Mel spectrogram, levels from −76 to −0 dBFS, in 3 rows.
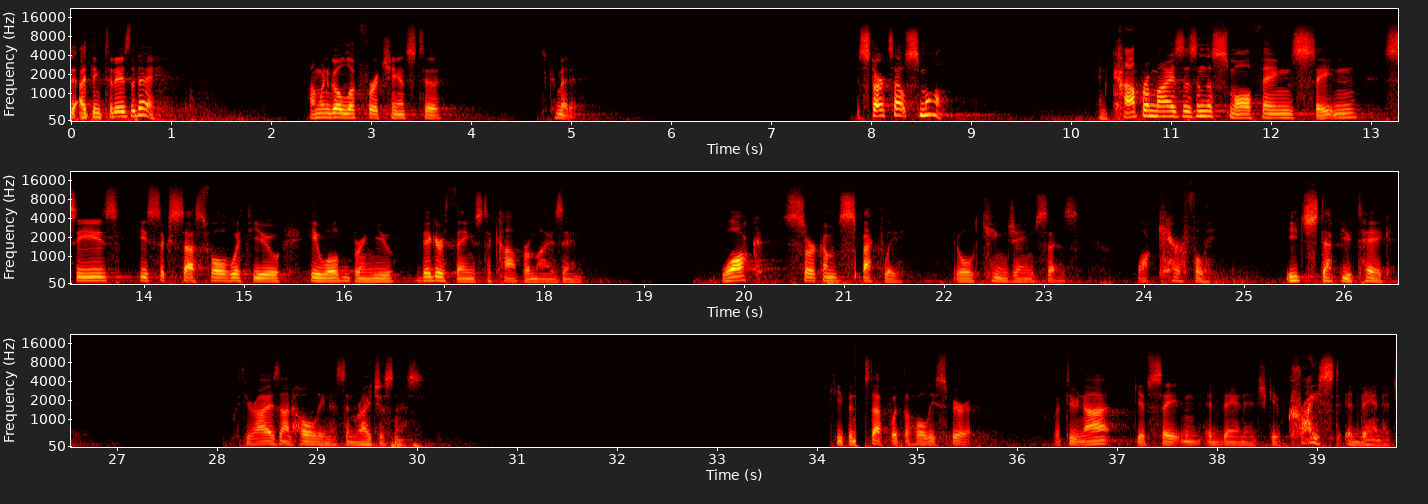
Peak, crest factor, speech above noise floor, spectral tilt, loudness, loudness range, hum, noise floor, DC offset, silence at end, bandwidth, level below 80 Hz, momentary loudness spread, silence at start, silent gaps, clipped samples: -10 dBFS; 22 dB; over 60 dB; -5 dB/octave; -31 LUFS; 10 LU; none; under -90 dBFS; under 0.1%; 0.05 s; 16.5 kHz; -56 dBFS; 16 LU; 0 s; 6.06-6.10 s, 6.18-6.22 s, 27.41-27.46 s; under 0.1%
